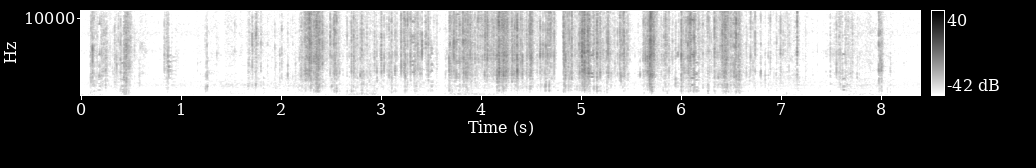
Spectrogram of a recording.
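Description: The wrapper of a Bowman Baseball jumbo trading-card pack crinkling and tearing as it is ripped open by hand, with irregular crackles throughout.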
